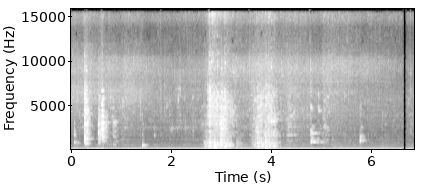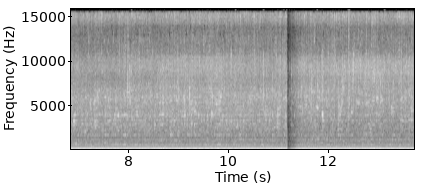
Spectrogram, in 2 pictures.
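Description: A spatula scraping and stirring onions and tomatoes in a stainless steel pot, with a few quick scrapes at the start and two longer ones around three and four seconds in. Onion and tomato frying in oil sizzle softly and steadily underneath.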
